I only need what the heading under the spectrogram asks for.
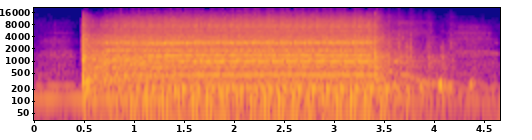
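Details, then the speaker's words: Champion 4500W dual-fuel inverter generator with a growing hard-start problem; it spins fast and easily with soft, even puffs and no firing. Compression is only 20 psi, far too low to run; spark not yet checked. "And it has, 20 pounds. It's nowhere near enough for an engine to run."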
